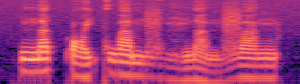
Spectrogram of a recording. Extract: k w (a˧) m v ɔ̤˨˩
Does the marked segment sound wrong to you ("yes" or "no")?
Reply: no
